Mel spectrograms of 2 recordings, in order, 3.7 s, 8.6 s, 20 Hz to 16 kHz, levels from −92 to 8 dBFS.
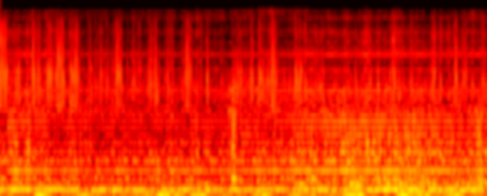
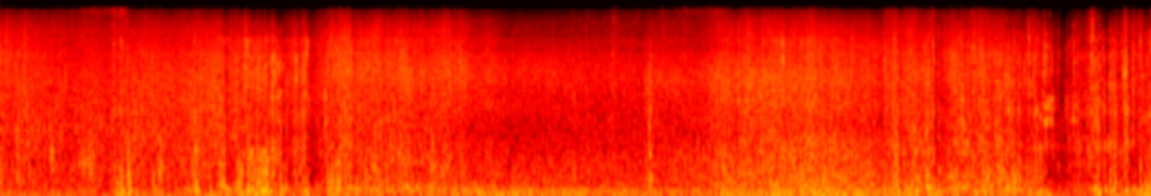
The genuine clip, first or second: second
